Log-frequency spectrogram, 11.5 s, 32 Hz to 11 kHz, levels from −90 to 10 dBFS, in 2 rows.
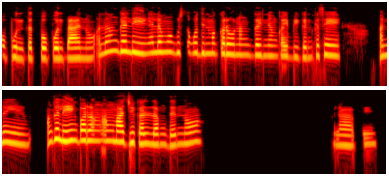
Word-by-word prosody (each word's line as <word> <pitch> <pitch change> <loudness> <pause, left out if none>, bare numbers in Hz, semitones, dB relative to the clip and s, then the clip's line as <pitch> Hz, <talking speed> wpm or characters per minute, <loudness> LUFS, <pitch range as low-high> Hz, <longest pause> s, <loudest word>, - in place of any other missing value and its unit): Pupunta't 225 -3 -3
pupunta 225 0 +3
'no? 225 0 -8
Ala, 335 +3 -2
ang 370 0 -3
galing. 335 -3 +2
Alam 340 +1 +2
mo 345 - 0
gusto 330 0 -7
ko - - +1
din 315 0 -4
magkaroon 300 -1 +1
ng 285 0 -7
ganyang 270 -1 -2
kaibigan 240 -2 -4
kasi, 270 0 0 0.6
ano, 275 +3 -2
eh, 275 -3 -2 0.3
ang 295 - -3
galing, 335 -2 +5
parang 330 -1 +4
ang 325 - -1
magical 285 -3 +5
lang 255 0 +1
din 245 +2 -3
'no? 295 +3 -2 2.0
Grabe. 245 +1 -6
275 Hz, 140 wpm, -23 LUFS, 245-315 Hz, 2.0 s, galing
